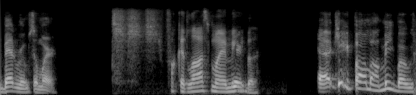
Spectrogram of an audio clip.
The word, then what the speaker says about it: amiibo: Fucking lost my amiibo. I can't find my amiibos, man. What is it? How do you say it? Or how do you spell it? Amiibo. Shit. Amiibo. I called it an amoeba.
